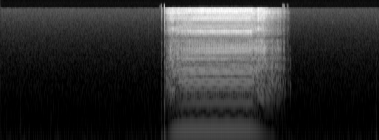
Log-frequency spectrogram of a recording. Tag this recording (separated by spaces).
barber beard clippers cut hair haircut salon shaver shaving trim trimmer Wahl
